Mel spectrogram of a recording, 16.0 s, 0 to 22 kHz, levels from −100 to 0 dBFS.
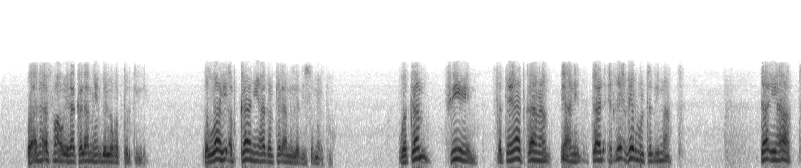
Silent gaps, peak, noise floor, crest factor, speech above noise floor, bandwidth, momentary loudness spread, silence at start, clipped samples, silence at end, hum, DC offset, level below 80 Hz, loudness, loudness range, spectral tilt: none; -4 dBFS; -66 dBFS; 16 dB; 46 dB; 4.7 kHz; 11 LU; 0.55 s; under 0.1%; 0.25 s; none; under 0.1%; -54 dBFS; -21 LUFS; 4 LU; -12 dB/octave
